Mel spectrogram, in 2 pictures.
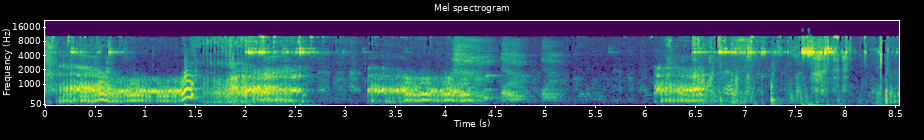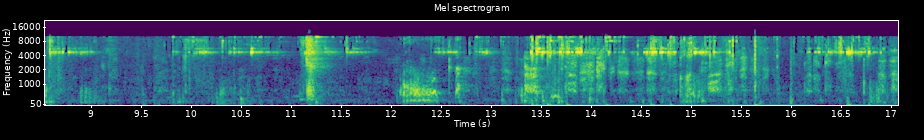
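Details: Puppies at tug of war indoors growl in rough broken bursts with whimpers and yips; a human voice is heard briefly, and a steady high whine runs throughout.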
